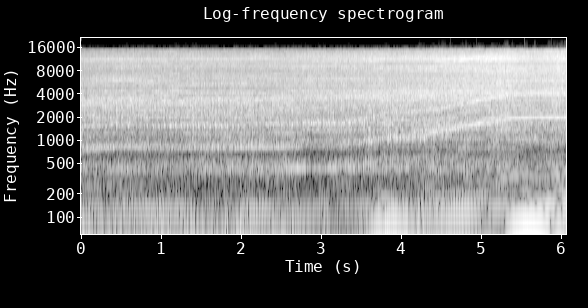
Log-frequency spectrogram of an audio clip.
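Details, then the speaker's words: JJRC Q36 4WD RC truck on a box with wheels in the air at full throttle: steady high electric motor whir and gear whine rising smoothly as it spins up, even, no knocks; normal full-throttle run, zips along pretty good. "There's full throttle, so that zips along pretty good."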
